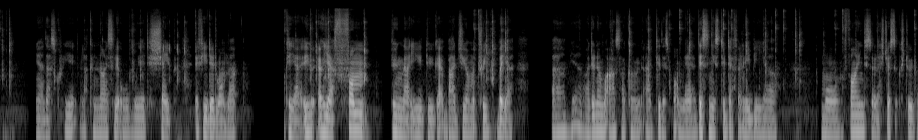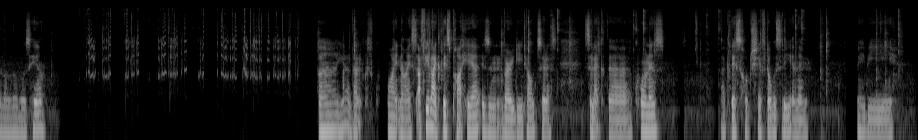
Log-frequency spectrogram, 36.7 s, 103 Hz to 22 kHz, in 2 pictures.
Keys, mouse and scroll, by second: 0.1 Tab, 0.3-2.0 middle drag, 2.0-2.7 scroll down 1, 2.7 Tab, 3.6 i, 6.4 ctrl+z, 7.2 i, 9.8 ctrl+z, 10.1 Tab, 10.2-11.9 middle drag, 11.9 scroll up 2, 12.2 scroll down 1, 12.3-13.0 scroll up 3, 12.6 middle drag, 13.0 Tab, 13.4 drag, 13.9-14.5 middle drag, 14.5 shift+drag, 15.0-15.6 middle drag, 15.6 shift+click, 16.1 middle click, 16.8 shift+click, 18.4 click, 20.0 middle click, 20.1 Tab, 20.3 click, 20.4 shift+click, 20.5 middle click, 20.6 middle click, 21.1 click, 21.3 Tab, 21.3 middle click, 21.4 scroll up 2, 21.5 middle click, 21.6 shift+click, 21.9 middle click, 21.9 scroll down 2, 22.2 middle click, 22.5 click, 22.6 Tab, 22.6 middle click, 22.7 scroll down 1, 22.7 middle click, 22.8 scroll up 2, 22.8 scroll down 2, 22.9 middle click, 22.9 scroll up 1, 23.0 middle click, 23.0 Tab, 23.2 middle click, 23.4 shift+click, 23.5 middle click, 23.5 scroll up 1, 23.6 middle click, 23.9 click, 24.2 middle click, 24.5 scroll down 1, 24.8-25.3 middle drag, 25.3 scroll down 1, 25.5-27.2 middle drag, 27.2-27.5 scroll down 1, 27.5 Tab, 28.4 middle click, 28.7 scroll up 1, 29.0 middle click, 29.4 click, 29.8-31.1 middle drag, 31.1 click, 31.5-32.5 middle drag, 32.5 shift+click, 33.1-34.3 middle drag, 34.3 shift+click, 34.9-36.7 middle drag.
